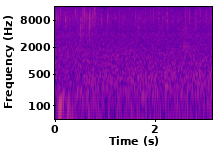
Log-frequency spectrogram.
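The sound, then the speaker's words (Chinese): Soft, steady light rain patters continuously on a surface, a gentle even hiss with scattered drops and no pauses, heard alone at a quiet level. “那么一边听着雨声一边入睡吧。因为是小雨，所以当成催眠曲也是可以的。”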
